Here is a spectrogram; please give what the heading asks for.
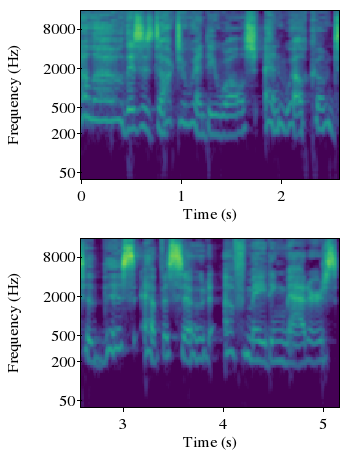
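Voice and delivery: voice worn ragged, hoarse and raspy. Greeting listeners at the start of an episode with laryngitis, in a hoarse laryngitis voice. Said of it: "this is what laryngitis sounds like".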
